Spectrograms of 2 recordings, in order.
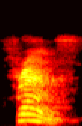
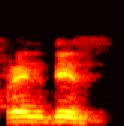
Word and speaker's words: friends: the word, a word like friends, it's friends, not friendiz. So don't pronounce the last letter before the S in order to avoid adding an E, which is not found actually.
